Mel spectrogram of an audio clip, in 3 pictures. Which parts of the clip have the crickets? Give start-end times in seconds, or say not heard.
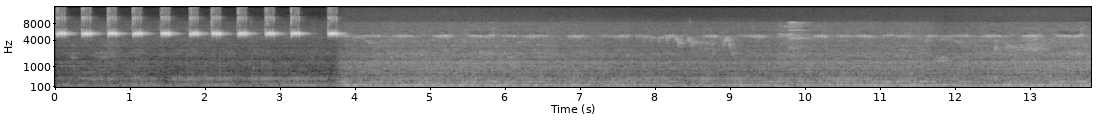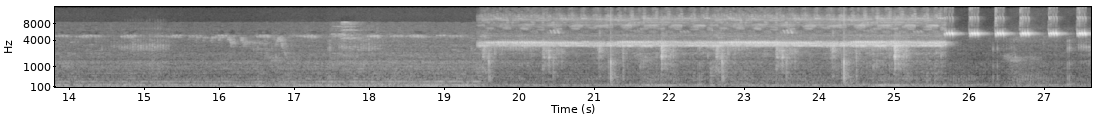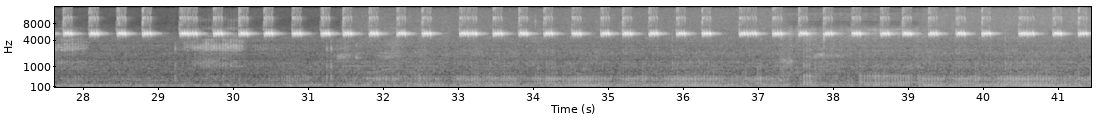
0.0-41.4.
